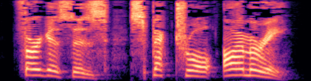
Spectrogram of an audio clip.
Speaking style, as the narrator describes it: she shouted

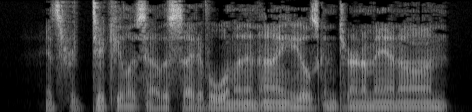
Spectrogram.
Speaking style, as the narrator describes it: he murmured

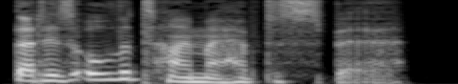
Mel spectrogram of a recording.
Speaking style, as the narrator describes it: she said, her voice cold and dismissive

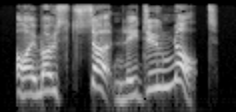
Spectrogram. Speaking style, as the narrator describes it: he returned indignantly

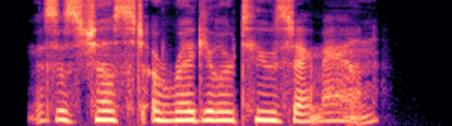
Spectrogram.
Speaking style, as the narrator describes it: he groaned sarcastically

